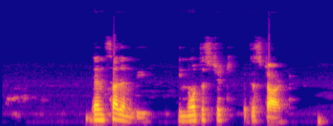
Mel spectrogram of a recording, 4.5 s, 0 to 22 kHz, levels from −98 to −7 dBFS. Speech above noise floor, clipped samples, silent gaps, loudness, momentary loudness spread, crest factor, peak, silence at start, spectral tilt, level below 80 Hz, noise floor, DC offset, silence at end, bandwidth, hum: 50 dB; under 0.1%; none; -19 LUFS; 17 LU; 22 dB; 0 dBFS; 1.15 s; -7 dB/octave; -66 dBFS; -70 dBFS; under 0.1%; 0.15 s; 7.6 kHz; none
